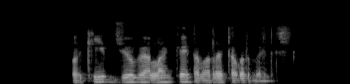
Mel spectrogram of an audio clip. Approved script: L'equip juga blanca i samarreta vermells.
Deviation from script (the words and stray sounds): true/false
false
